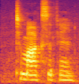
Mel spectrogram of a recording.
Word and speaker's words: Tamoxifen: Tamoxifen? – Tamoxifen, correct.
